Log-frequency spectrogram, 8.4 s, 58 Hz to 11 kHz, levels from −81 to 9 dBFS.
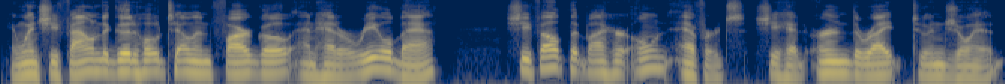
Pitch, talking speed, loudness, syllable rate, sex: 115 Hz, 210 wpm, -20 LUFS, 4.6 syllables/s, male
